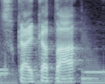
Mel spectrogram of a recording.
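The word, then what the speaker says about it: 使い方: And so yeah, literally tsukai kata. By the way, luckily it is in the online dictionary plus plugin combo. It's unaccented.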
